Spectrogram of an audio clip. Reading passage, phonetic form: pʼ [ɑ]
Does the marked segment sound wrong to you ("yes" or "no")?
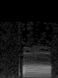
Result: no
